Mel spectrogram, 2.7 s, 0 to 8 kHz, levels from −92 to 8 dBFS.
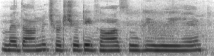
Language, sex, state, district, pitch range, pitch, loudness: Hindi, female, Punjab, Pathankot, 215-230 Hz, 220 Hz, -15 LUFS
